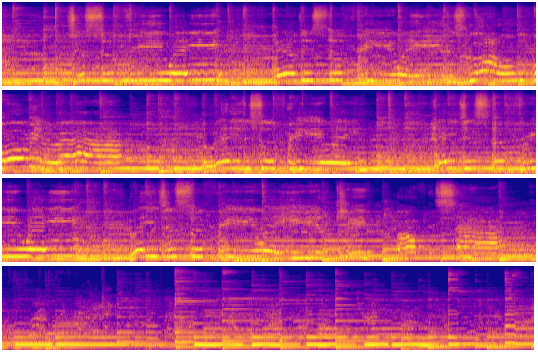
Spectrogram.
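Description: Live solo performance: a cutaway acoustic guitar strummed in a steady rhythm while a man sings over it. The voice drops out in the last few seconds, leaving the strummed guitar.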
